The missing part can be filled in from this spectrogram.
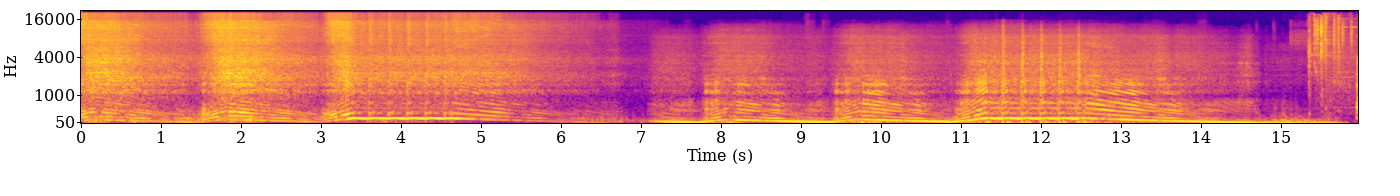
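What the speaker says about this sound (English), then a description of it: "Okay, so we've just dynoed the car." A Honda Civic fitted with a Milltek Sport catback exhaust revs hard on a dyno. The loud engine climbs through repeated rising sweeps, with brief drops between pulls and a short lull in the middle, and no talking.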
